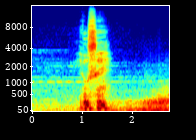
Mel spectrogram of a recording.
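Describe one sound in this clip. A man speaks briefly in a low voice, close by.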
